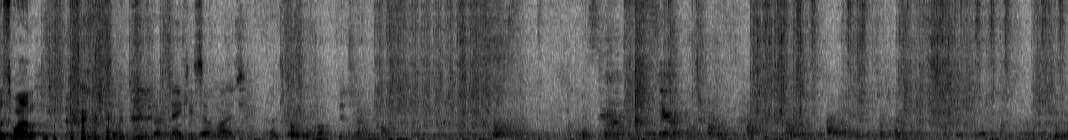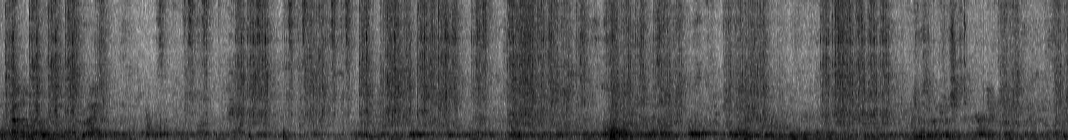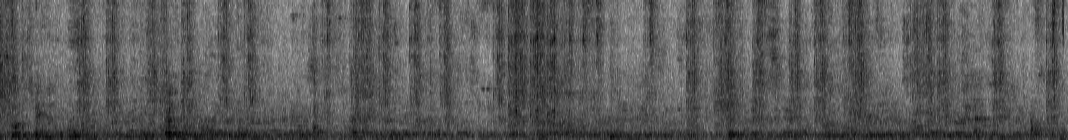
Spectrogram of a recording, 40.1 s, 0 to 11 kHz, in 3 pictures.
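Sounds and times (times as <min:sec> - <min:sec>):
murmur of many people talking: 0:00.0 - 0:40.0.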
